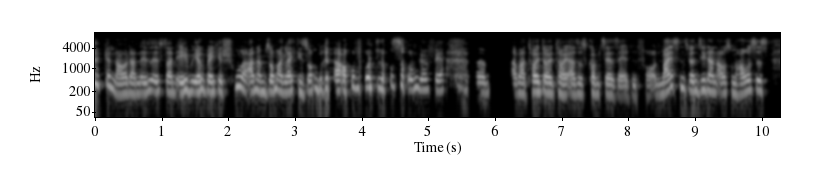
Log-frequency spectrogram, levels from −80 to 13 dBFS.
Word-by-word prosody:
Genau, 185 - -1
dann 185 -1 -2
ist 185 +3 -2
ist 210 0 -3
dann 195 -1 +1
eben 210 +2 +1
irgendwelche 205 0 +3
Schuhe 285 +7 -1
an, 205 +3 +2
im 205 -2 -2
Sommer 210 +1 +2
gleich 200 +1 +2
die 200 - -5
Sonnenbrille 245 +7 -1 0.2
auf 260 +4 +1
und 275 0 +7
los, 260 +4 -3
so 300 - +1
ungefähr. 235 -2 -3 0.5
Hm, 190 -1 -4 0.3
aber 180 +1 -1
toi, 205 -1 +4
toi, 190 -2 +3
toi, 170 0 0
also, 175 +1 -2
es 170 - -9
kommt 180 -3 -3
sehr 170 -2 -1
selten 150 +1 -7
vor 155 - -9
und 165 - -9
meistens, 270 +3 +2
wenn 210 0 +1
sie 230 +2 -3
dann 210 -2 +2
aus'm 185 -1 -4
Haus 215 +6 -1
ist, 220 -1 -3
205 Hz, 220 wpm, -25 LUFS, 185-235 Hz, 0.5 s, und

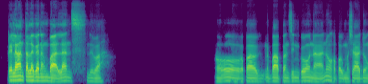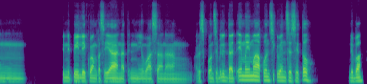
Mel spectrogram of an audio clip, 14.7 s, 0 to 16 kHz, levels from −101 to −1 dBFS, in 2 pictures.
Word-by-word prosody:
kailangan 125 +2 +8
talaga 120 0 +7
ng 110 0 -1
balance, 105 0 +4
'di 100 0 -9
ba? 95 0 -6 2.1
Oo, 100 -1 -2
kapag 100 -1 +1
napapansin 105 +1 -1
ko 110 +1 -1
na 95 -3 -2
ano, 130 +3 -4
kapag 95 -1 -5
masyadong, 95 0 -3 1.2
pinipili 105 0 -2
ko 100 +1 -3
ang 95 - -4
kasiyahan 95 0 0
at 85 - -7
iniiwasan 90 -1 -6
ang 80 -1 -11
responsibilidad 95 +2 -4
eh, 135 - -2
may 135 0 +1
mga 135 -2 +3
consequences 115 -4 -4
ito, 115 +1 -3 0.7
'di 100 - -7
ba? 110 +2 +1
100 Hz, 120 wpm, -24 LUFS, 95-110 Hz, 2.1 s, kailangan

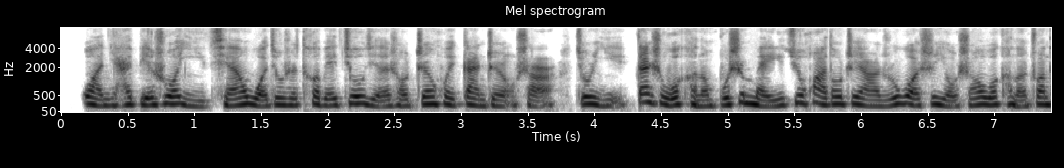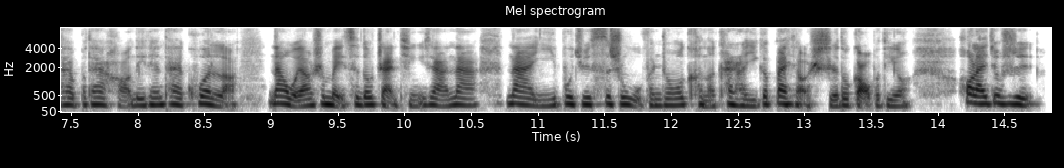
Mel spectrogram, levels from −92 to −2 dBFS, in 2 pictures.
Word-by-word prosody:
哇， 220 -4 +3
你 185 +1 -3
还 210 +3 0
别 205 -1 +2
说， 230 +2 +3
以 170 -7 -4
前 190 +6 +1
我 170 -2 +3
就 205 +2 +1
是 195 - 0
特 215 +1 -1
别 185 0 -1
纠 230 +4 +2
结 185 -6 0
的 165 - -3
时 180 - -6
候， 175 - -1
真 220 +5 +3
会 215 -2 +1
干 205 -4 0
这 180 -1 -3
种 165 - -6
事 - - -6
儿！ 215 - -4
就 225 - +3
是 220 - +5
以 180 +4 -10
但 275 0 +4
是 245 - -2
我 200 0 +5
可 220 0 0
能 165 +2 -3
不 200 +3 -1
是 260 - 0
每 215 -9 +5
一 180 - -3
句 230 +6 -2
话 220 -3 0
都 225 +1 +2
这 225 - 0
样。 170 -4 -2
如 185 +7 0
果 230 -4 +3
是 215 +3 0
有 160 -4 -2
时 190 - -6
候 210 - +1
我 210 0 +4
可 220 0 -3
能 215 - 0
状 215 -1 +2
态 205 0 +2
不 210 +2 -8
太 210 0 +1
好， 215 +1 -7
那 190 0 -2
天 205 0 +1
太 210 -2 0
困 220 +1 0
了， 220 +7 -4 0.2
那 235 -1 0
我 - - +1
要 175 +3 +1
是 220 - -3
每 215 +1 +4
次 215 - -4
都 210 0 +2
暂 220 0 -1
停 - - -10
一 - - -7
下， 200 -5 -1
那 200 -2 -1 0.2
那 225 -4 +1
一 175 +3 -7
部 220 - +1
剧 215 0 +2
45 215 -1 -1
分 185 -1 -5
钟， 190 - -2
我 200 - -1
可 215 +1 -4
能 - - -7
看 215 -3 +1
上 180 -2 -3
1.5 220 +5 +1
小 220 0 -3
时 165 - -2
都 190 - -1
搞 - - +1
不 - - -9
定。 170 0 -6 0.3
后 270 - +2
来 225 -1 +5
就 240 0 0
是 220 -2 +2
210 Hz, 375 characters per minute, -18 LUFS, 190-220 Hz, 0.3 s, 是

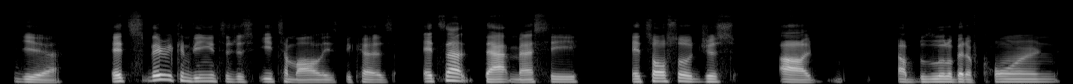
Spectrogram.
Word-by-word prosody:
Yeah. 110 -5 -1 0.5
It's 150 +5 +2
very 205 +3 +5
convenient 150 -5 -2
to 130 - -7
just 120 -2 -7
eat 130 -2 -3
tamales 110 -3 -2
because 110 -1 -4 0.3
it's 140 0 0
not 175 -4 +6 0.2
that 115 0 +5
messy. 120 +2 -2 0.5
It's 130 0 -2
also 145 -1 +4
just, 125 0 -3 0.5
uh, 105 -1 +5 0.9
a 120 -1 +1
little 125 +1 +1
bit 120 0 +3
of 110 - -4
corn, 125 -1 -3
125 Hz, 125 wpm, -24 LUFS, 115-135 Hz, 0.9 s, not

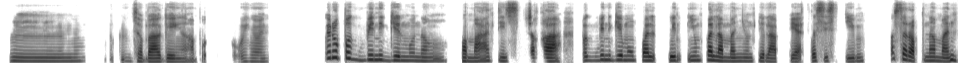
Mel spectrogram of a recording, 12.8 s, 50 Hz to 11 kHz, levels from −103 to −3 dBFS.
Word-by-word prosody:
Hmm, 175 -1 -7 0.5
mm, 175 - -16
sabagay 160 -1 +2
nga 150 - -8
po, - - -13 0.3
okey 160 - -13
nga 155 -1 -7
yun. 155 - -14 0.8
Pero 330 +2 +5
'pag 315 -4 +3
binigyan 215 -3 0
mo 200 - -5
ng 185 - -6 0.2
kamatis, 175 +1 0
'tsaka 170 0 +5 0.3
'pag 200 0 -3
binigyan 230 +1 0
mo - - -2
pal 200 0 +5 0.2
pel 205 0 +3
yung 215 +1 -6
palaman 180 -6 +4
yung 175 0 -6
tilapya, 160 -2 -1
ta's 180 +1 +1
steam, 170 0 -4 0.3
masarap 270 -7 +4
naman. 195 +1 +2
180 Hz, 130 wpm, -24 LUFS, 170-210 Hz, 0.8 s, Pero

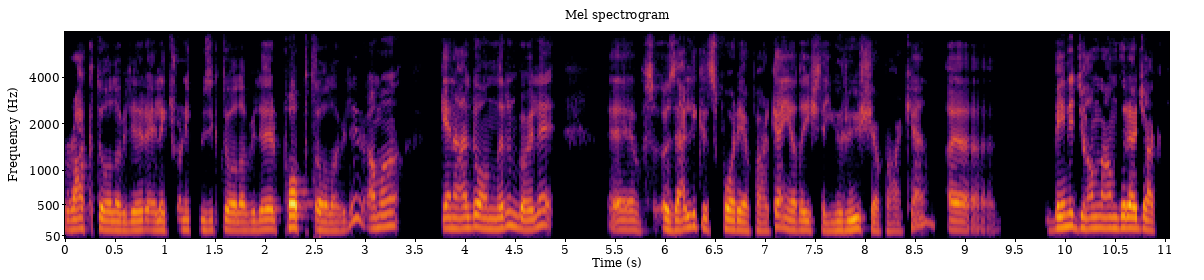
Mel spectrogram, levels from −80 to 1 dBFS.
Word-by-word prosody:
rock 145 +3 -3
da 150 - +5
olabilir, 130 0 0
elektronik 135 +1 -4
müzik 130 -1 -7
de 140 - +2
olabilir, 125 +3 +1
pop 170 0 +8
da - - +3
olabilir 125 - -4
ama 175 +5 -3 0.4
genelde 155 +1 0
onların, 155 +3 0
böyle, 150 +6 0 0.6
eee, 135 0 -2 0.3
özellikle 150 +3 +1
spor 140 +2 +1
yaparken 120 -3 -2
ya 135 -3 -1
da, 130 - 0
işte, 125 -1 -4
yürüyüş 130 +6 +1
yaparken, 115 - -8
eee, 130 -1 +1 0.8
beni 165 +8 +2
canlandıracak, 155 -2 +2
140 Hz, 140 wpm, -23 LUFS, 130-155 Hz, 0.8 s, pop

